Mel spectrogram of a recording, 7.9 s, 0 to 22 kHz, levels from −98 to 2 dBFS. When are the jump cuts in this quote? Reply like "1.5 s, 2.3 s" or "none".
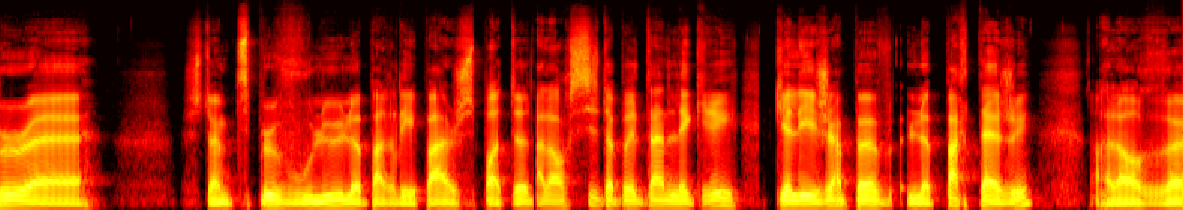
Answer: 3.6 s, 5.1 s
